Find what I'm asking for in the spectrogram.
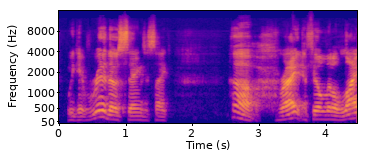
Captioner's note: sighs in relief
